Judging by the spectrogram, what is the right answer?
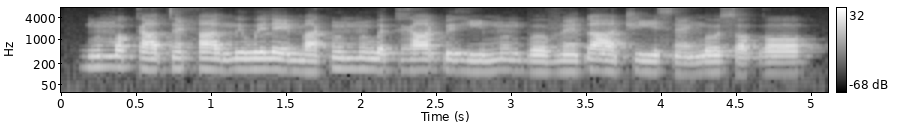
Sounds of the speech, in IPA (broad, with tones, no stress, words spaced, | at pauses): bũ˦mɔ˦ kaː˧tɛ̃˧haː˦˨lmɨ˧ wɨ˦leː˧ ma˨kũ˦mũ˦ wə˧kɣaː˦k͡pɨ˧ɣiː˨ mũ˦ boː˧vɛ̃˦ ɗaː˦˨ t͡ʃiː˦˨sɛ̃˨ŋoː˦sɔ˨ ɡɔ˦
